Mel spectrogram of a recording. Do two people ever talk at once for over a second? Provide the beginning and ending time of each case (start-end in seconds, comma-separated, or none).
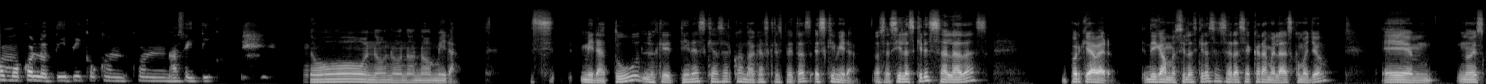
none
